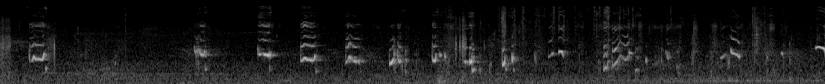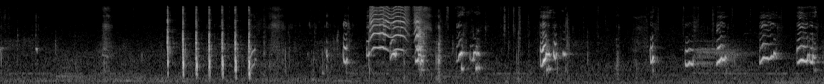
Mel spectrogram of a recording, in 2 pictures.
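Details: Chihuahua puppies at a kennel in Moscow or Lobnya give a steady run of short, high yips and whimpers, several per second. A quick burst of clicking sounds about midway, and a soft voice is heard earlier.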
